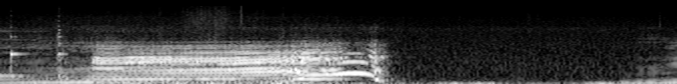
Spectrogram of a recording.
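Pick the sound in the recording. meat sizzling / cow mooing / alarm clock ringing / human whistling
cow mooing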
